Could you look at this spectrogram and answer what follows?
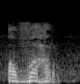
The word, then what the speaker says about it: الظهر: كذلك من هذه الألفاظ التي نبه الناظم عليها رحمه الله تعالى لفظ الظهر, لفظ الظهر وهو خلاف البطن, بطن وظهر, فالظهر بالظاء ولا ينطق بالضاد, والعوام ينطق بالظهر, العوام ينطق بالضاد, طبعا هذا خطأ, عند كتاب الله جل وعلا ينطق ويتلقى كما نزل.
